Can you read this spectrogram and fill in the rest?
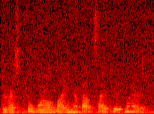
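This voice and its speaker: A woman playing an upset woman recalling her childhood in a dramatic stage monologue, emphatic and with deliberate pauses. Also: a little high, level tone, gravelly. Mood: nostalgic, fond. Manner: emphatic, storytelling with deliberate pauses and swelling stress. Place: echoey indoor room, recorded from a distance. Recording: echoey room, distant mic, noisy.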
